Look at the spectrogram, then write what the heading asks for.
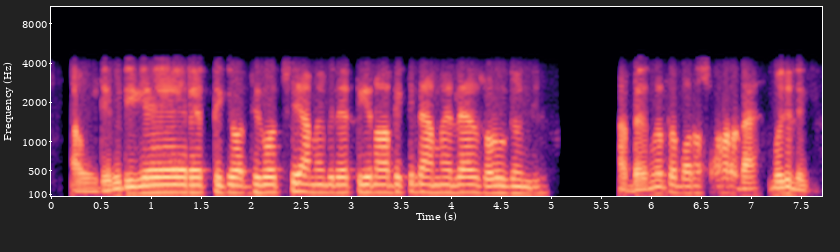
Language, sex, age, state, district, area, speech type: Odia, male, 60+, Odisha, Gajapati, rural, conversation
